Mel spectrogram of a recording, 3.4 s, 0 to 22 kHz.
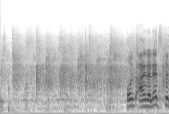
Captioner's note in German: Beifall bei der CDU und dem BÜNDNIS 90/DIE GRÜNEN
